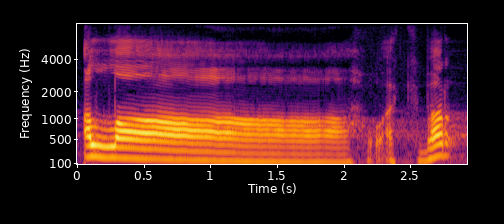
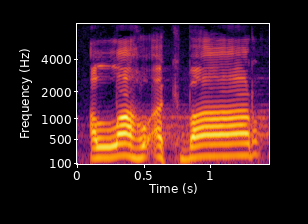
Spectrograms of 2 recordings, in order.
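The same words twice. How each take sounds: First: الله with its "laa" held very long and low, short أكبر; permitted long lam. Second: الله normal, then drag out the final syllable of أكبر; stretched end of أكبر. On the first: Teacher showing a permissible form, الله stretched long before short أكبر. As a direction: drone out the second vowel of الله, keep أكبر short. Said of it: "يجوز". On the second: Teacher showing a forbidden form, long "baar" in أكبر. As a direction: say أكبر as "akbaar", last vowel held long and loud. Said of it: "ما يجوز". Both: Shown as a demonstration.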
